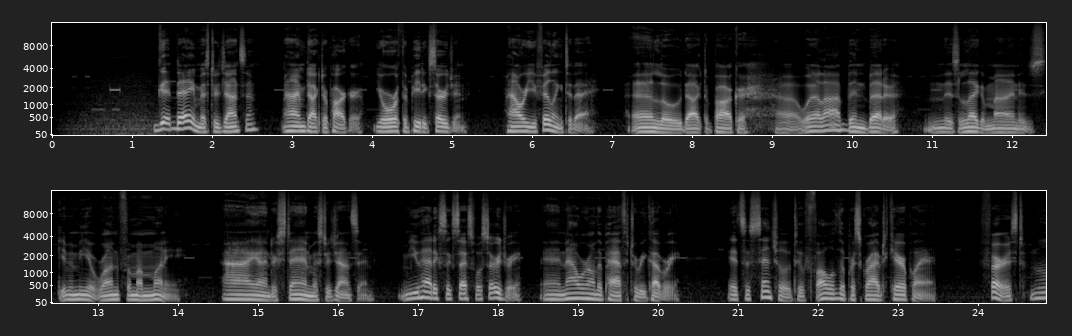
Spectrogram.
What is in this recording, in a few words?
Interactive Medical Narration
